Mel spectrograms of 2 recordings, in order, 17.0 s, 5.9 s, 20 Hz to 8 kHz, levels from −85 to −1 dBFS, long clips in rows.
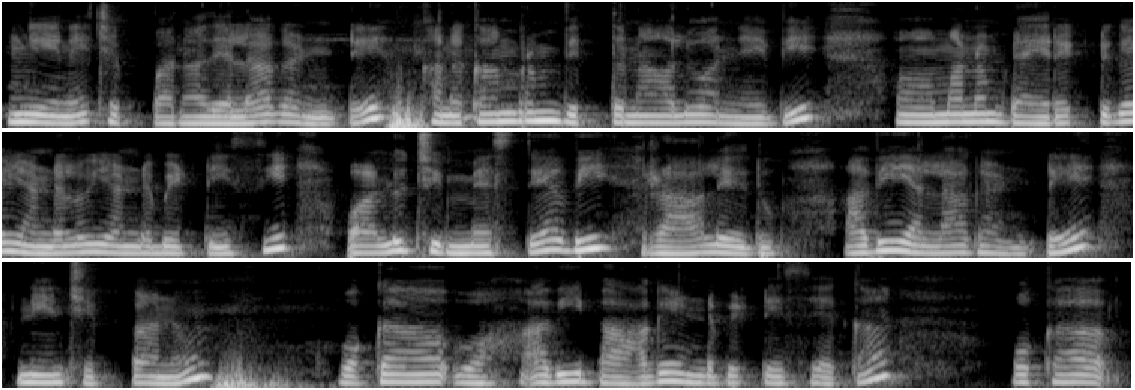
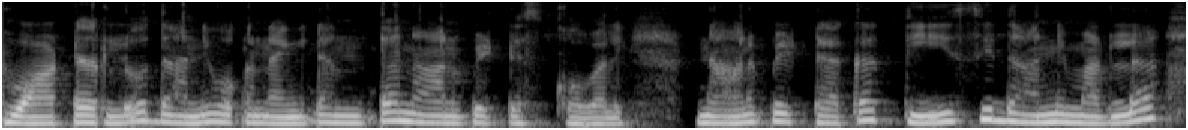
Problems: background sounds at intervals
